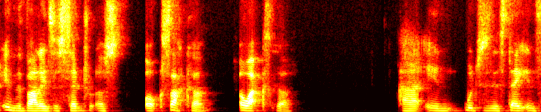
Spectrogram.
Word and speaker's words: Oaxaca: Oh, it's pronounced sorry, it is pronounced Oaxaca.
